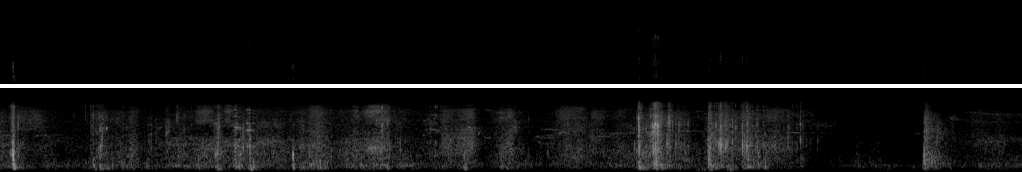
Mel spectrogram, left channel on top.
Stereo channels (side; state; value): left; quieter; 31.0 dB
